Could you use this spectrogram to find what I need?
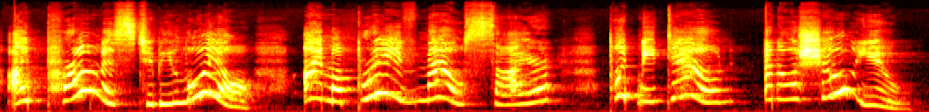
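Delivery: eager tiny mouse; brave little mouse. Acted. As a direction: puff up small and bold. Mouse voiced in story.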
